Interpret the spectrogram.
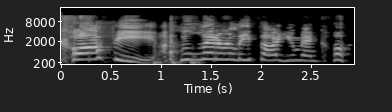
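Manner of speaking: high, loud, half-crying disbelief; shocked disbelief. Retold or imitated. Woman holding mugs, squealing at her naked date. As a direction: squeal it out in horror. Realizing what he meant.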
